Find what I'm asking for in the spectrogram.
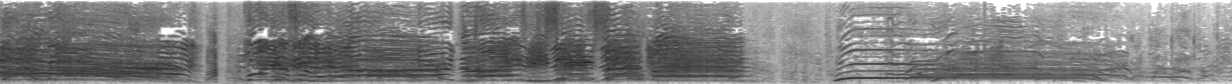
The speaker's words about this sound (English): Is this how it's always like for you when you come home? There's just marching bands and screaming fans.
